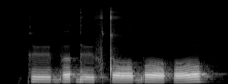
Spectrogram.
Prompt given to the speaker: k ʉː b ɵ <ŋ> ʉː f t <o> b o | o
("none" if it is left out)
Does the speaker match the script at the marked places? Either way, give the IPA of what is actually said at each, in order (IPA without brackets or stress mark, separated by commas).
ɠ, oː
